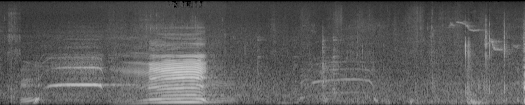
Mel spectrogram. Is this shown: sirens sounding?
no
